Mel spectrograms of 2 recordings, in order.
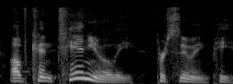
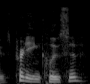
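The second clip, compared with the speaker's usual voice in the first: normal talking voice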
